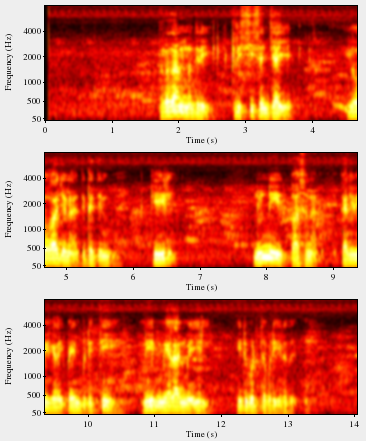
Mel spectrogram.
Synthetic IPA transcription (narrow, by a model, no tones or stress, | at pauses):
pɪɾɐðaːnɐmɐnd̪ɪɾikɾɪsisɐɲd͡ʒaːje | joːɣaːd͡ʒɐnɐt̪ɪʈːɐt̪̬ːɪn | kiːl | nʊnːiːɾbaːsɐnɐkɐɾɯʋɪɣɐɭɐɪpːɐjɐnpɪɽɪt̪ːiniːɾmeːlaːnmɐjɪl | iːɾɯpɐɽɯt̪ːɐpːɐɽɯɣɪrɐðɯ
